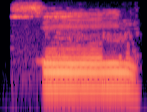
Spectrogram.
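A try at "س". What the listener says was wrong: সিন দুটি অক্ষরের উচ্চারণ একই হয়ে যাচ্ছে প্রথমটি হবে সিন তারপর অক্ষরটি একটু চেপে মোটা আওয়াজে বলবেন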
